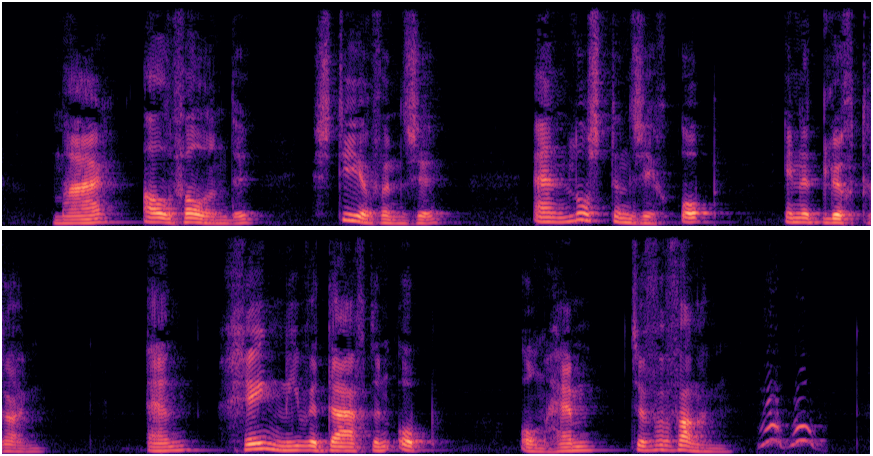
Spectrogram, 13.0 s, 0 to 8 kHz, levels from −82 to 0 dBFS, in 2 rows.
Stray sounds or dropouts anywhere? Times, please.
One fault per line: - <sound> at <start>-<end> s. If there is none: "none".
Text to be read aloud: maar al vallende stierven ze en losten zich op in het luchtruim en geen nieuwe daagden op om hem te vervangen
- bark at 12.2-12.7 s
